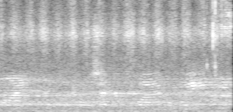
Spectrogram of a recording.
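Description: Faint television broadcast sound of the race coverage heard through a TV speaker in a small room: a low steady hum with indistinct background murmur.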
